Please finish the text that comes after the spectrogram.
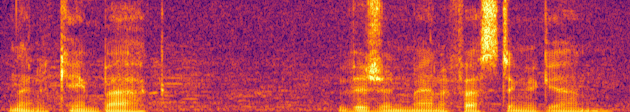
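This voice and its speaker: A man narrating a scripted dramatic story in a slow, grave, hushed manner. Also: low-pitched, monotone, a crowd in the background.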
